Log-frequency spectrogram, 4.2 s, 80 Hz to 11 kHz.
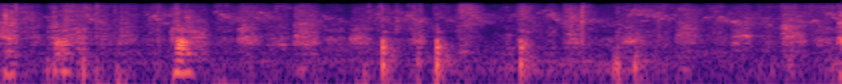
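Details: A three-year-old male stud Rottweiler, 120 pounds, huffs and pants in short, breathy bursts with a few thin whimpers, worked up while playing with his toy brick.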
